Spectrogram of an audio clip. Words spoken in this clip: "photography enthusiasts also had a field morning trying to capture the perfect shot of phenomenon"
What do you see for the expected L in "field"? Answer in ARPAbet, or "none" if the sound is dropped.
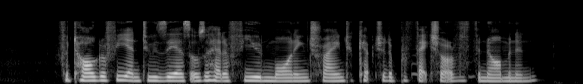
none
